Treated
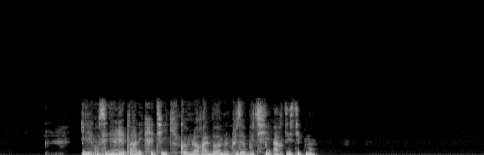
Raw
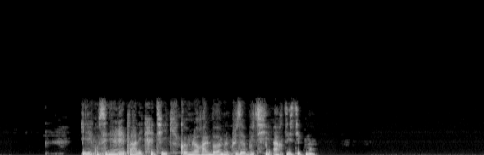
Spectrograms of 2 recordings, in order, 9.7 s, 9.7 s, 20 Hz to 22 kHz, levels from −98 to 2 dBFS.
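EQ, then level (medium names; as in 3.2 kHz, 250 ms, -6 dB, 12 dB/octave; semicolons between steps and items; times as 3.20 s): dynamic bell 1.1 kHz, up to -5 dB, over -43 dBFS, Q 2.2; -2.5 dB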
